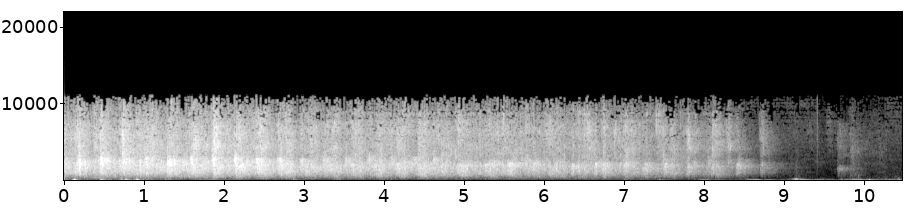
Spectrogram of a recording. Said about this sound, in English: And if we can just get a round of applause for these awesome volunteers.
